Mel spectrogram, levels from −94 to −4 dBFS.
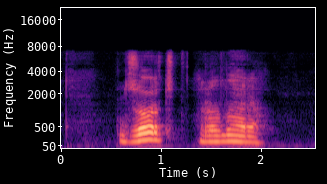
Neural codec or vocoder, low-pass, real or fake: codec, 24 kHz, 1 kbps, SNAC; 7.2 kHz; fake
